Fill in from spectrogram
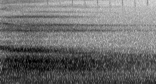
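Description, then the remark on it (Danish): A single long, deep exhalation during a guided breathing exercise, a soft breathy rush of air that slowly tapers off over about a second and a half, with no talking. “Og et dyb udånding ud.”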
